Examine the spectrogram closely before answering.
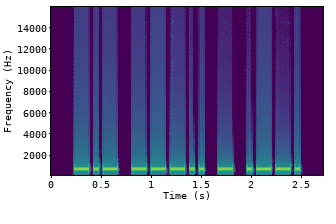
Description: Morse code, heard as a keyed tone, about 25 wpm, 700 Hz. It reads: K8TP
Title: USA Call Signs - 3x Character Spacing - 25wpm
